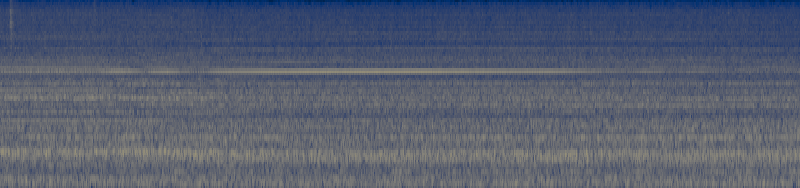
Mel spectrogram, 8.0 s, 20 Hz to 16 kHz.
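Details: Viessmann Vitodens 200-W WB2B35 condensing boiler, about 5 years in service, in its intermittent hung failure state with no fault code: steady fan whoosh and a thin high whine with no burner roar; the burner stays unlit while the circulator pump keeps running. Cause unknown.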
